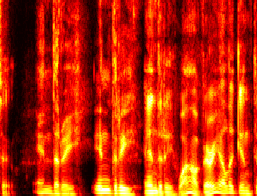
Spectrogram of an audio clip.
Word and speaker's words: Indri: How do you pronounce it? Indri.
